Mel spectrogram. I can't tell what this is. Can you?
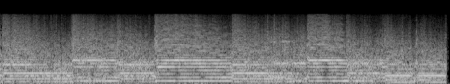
Another little guitar thingy. Really noisy. Cut off a little at the end
guitar, lo-fi, loud, noise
